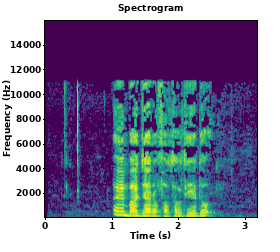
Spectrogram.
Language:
Sindhi Bhil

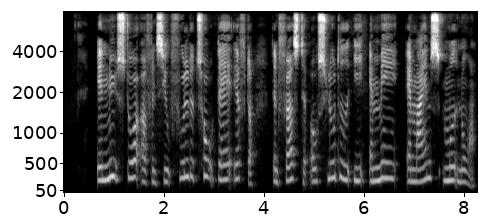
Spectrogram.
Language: Danish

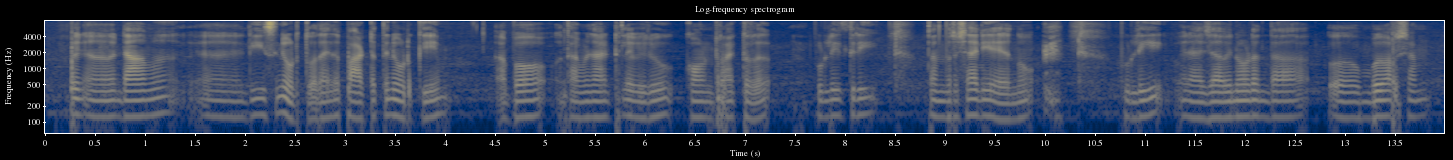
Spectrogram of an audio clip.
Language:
Malayalam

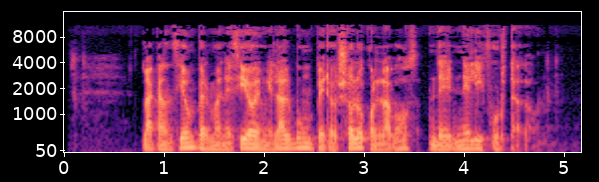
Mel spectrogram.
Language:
Spanish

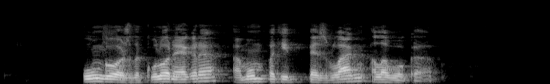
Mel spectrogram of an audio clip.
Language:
Catalan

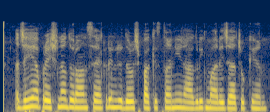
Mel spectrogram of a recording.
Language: Punjabi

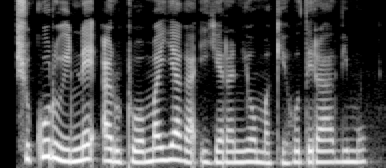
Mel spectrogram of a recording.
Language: Kikuyu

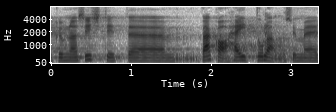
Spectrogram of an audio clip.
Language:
Estonian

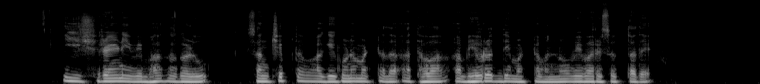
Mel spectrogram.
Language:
Kannada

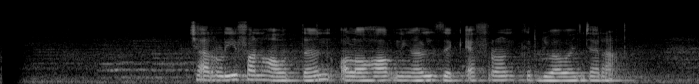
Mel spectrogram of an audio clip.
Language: Sundanese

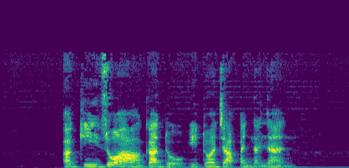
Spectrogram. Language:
Paiwan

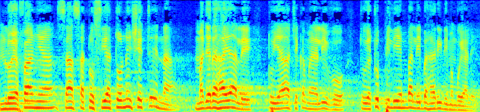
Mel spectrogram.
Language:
Swahili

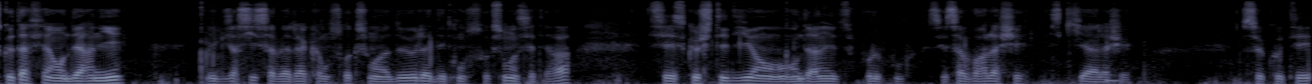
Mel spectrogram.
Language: French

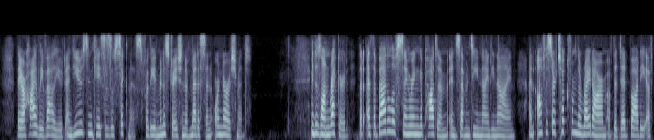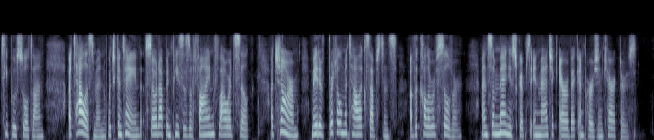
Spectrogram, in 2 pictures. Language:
English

